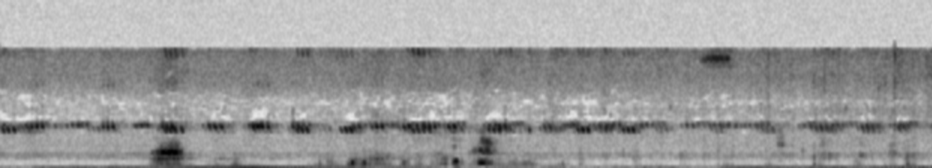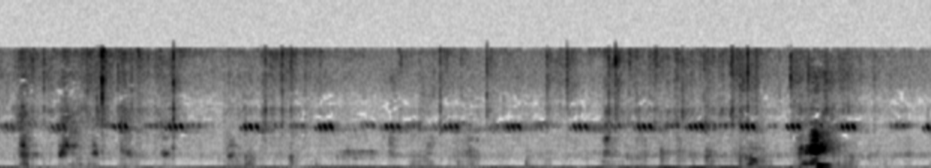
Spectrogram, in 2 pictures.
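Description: A woman calls out to a dog with animation.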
